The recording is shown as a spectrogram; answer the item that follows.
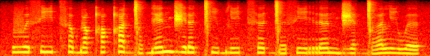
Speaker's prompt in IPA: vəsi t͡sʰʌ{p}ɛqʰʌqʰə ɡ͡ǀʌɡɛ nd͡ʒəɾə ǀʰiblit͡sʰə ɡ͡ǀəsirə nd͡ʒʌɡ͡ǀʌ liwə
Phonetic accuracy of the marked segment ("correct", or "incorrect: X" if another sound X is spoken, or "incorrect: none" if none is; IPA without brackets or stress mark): incorrect: b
